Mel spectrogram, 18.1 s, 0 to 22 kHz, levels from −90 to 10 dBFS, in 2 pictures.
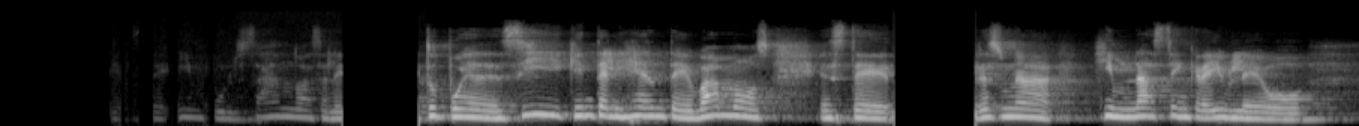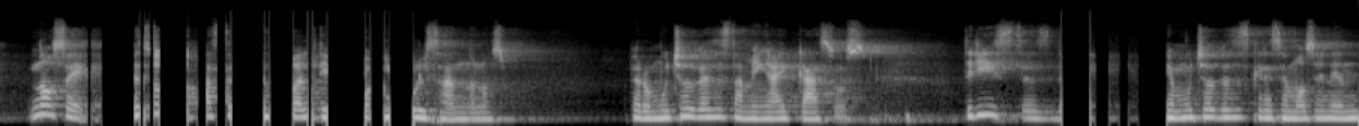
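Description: From the start to 2.91 s, the fade-in carries truncation distortion. The gain stage keeps about 10 bits without dither, so the quiet part turns into coarse steps. It is worst from 0.00 to 2.27 s, where the sound is gritty.

At 2.29 s the first digital broadcast dropout cuts in. The receiver lost good frames and muted for 0.52 s, until 2.80 s. A second mute runs from 5.97 to 6.52 s. That material is gone.

From 9.65 to 11.83 s the dropouts come scattered. Several short holes add up to about 1.57 s of loss, the longest 0.26 s. A last cluster runs from 16.14 to 16.85 s, with holes up to 0.19 s long.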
